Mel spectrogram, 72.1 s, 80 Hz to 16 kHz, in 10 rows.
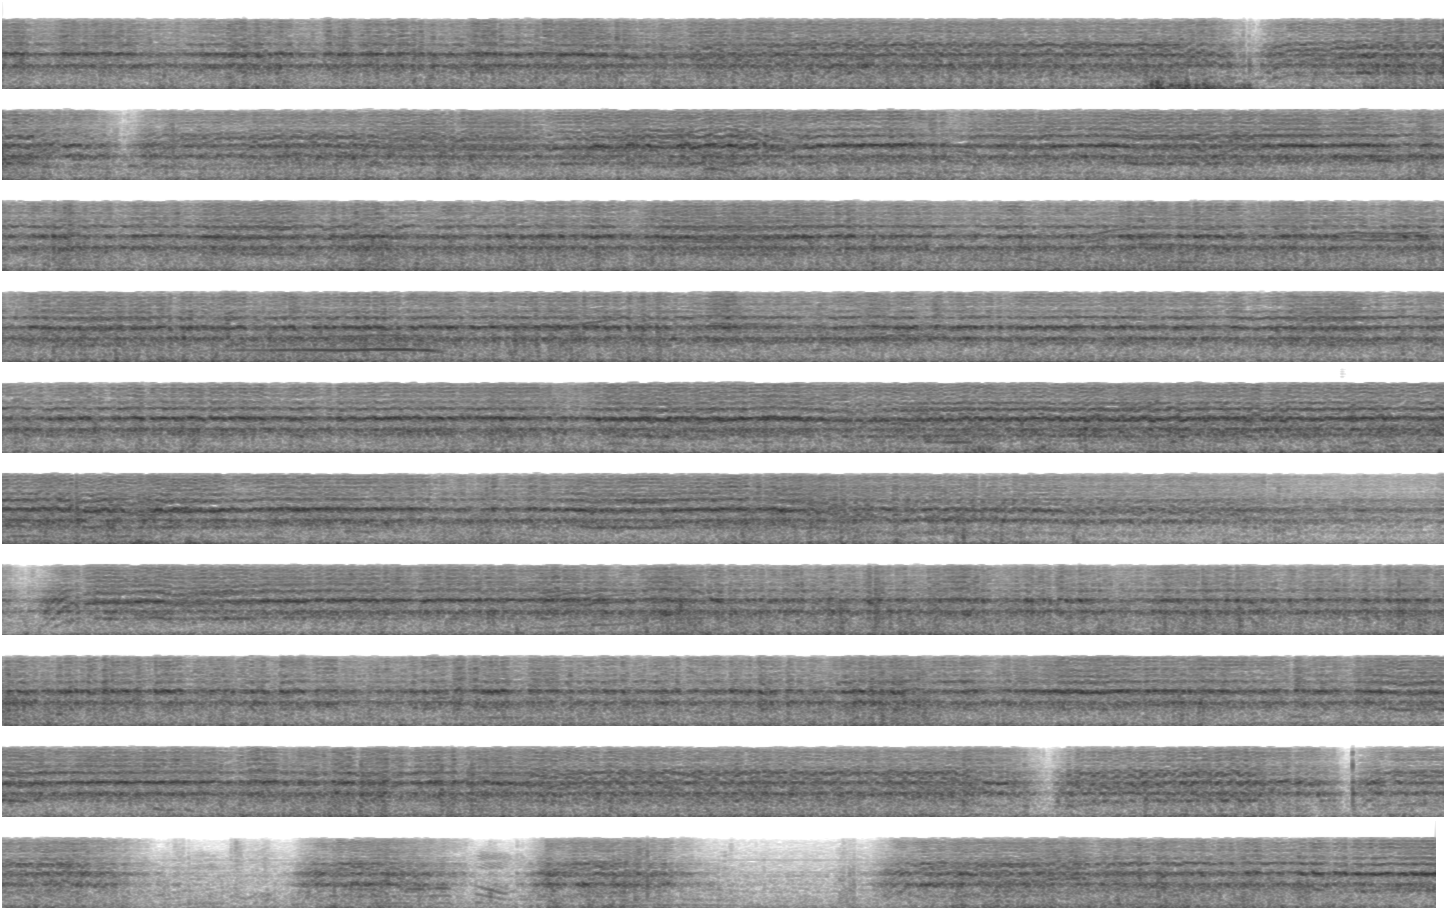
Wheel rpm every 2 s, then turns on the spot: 230, 230, 190, 130, 160, 200, 220, 230, 230, 230, 230, 230, 230, 230, 230, 230, 210, 190, 210, 220, 40, 20, 210, 230, 230, 230, 230, 230, 230, 230, 210, 140, 100, 40, 50, 210.
none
